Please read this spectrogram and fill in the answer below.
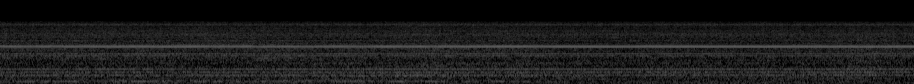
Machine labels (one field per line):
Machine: pump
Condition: normal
